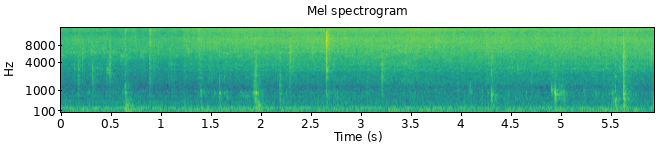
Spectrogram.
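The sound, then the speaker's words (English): An egg sizzles in a frying pan just before it is flipped to cook over medium. The frying hiss is steady and soft, with a few sharp pops and crackles scattered through it. “time to flip the egg over. Well, at least for me. I like the egg over medium.”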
